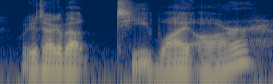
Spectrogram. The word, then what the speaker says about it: Tyr: Bloody Sabbath Sunday we're going to talk about tyr how do you say that tier oh her bit wants me to point out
